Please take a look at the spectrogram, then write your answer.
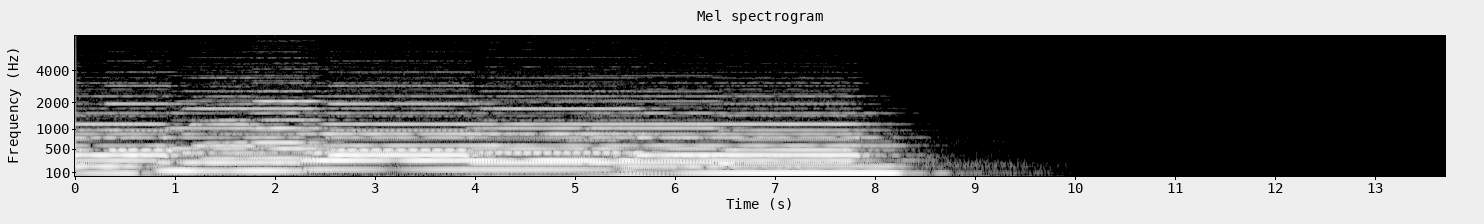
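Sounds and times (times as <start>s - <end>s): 
barrel organs playing a morning hymn: 0.0s - 8.7s.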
